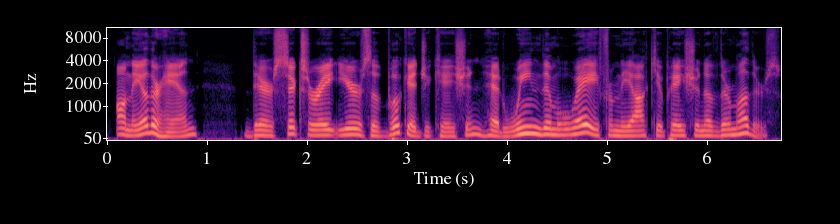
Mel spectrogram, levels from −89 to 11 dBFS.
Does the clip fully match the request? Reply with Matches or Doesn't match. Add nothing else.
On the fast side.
Doesn't match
